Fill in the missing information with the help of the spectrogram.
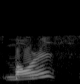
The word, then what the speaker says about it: Morris: My first name is spelled William, W-I-L-L-I-A-M. Last name is Morris, spelled M-O-R-R-I-S.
